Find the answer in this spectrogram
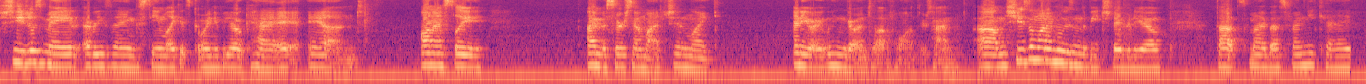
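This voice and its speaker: Through noticeable background noise and audible room echo, a woman with an American accent speaks at a fairly low pitch and fairly quick pace, her pitch swinging very widely between long, frequent pauses. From New Jersey. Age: 20s. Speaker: vlogger. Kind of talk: casual chat. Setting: home, filming with ring light.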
